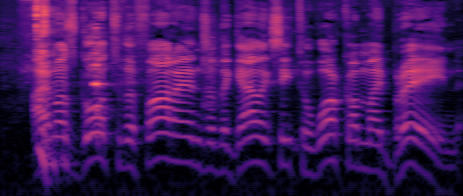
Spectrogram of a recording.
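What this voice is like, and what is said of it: Put-on unidentified accent. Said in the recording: “I don't know what the fuck this accent is”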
